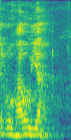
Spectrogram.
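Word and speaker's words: Rahawayh: bahasa khurasan maka apa bukan rohaw tapi ruhawiah rohawiahoh demikian pula yang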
